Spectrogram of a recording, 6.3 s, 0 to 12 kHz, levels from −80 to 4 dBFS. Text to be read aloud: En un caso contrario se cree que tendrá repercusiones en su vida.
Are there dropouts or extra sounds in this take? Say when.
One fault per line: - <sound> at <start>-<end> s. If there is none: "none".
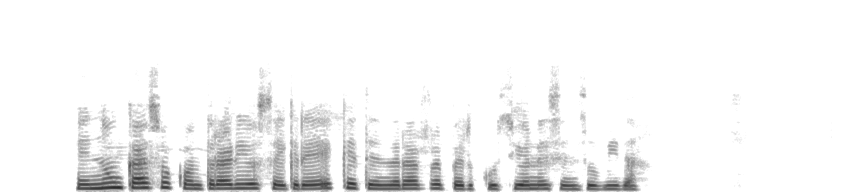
none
